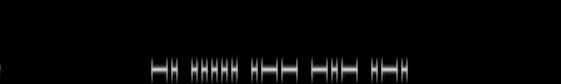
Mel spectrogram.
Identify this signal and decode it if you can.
Morse code, heard as a keyed tone, about 25 wpm, 700 Hz. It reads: N5WKR
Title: Speed Racing - USA 1x3 Call Signs 20wpm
